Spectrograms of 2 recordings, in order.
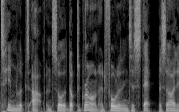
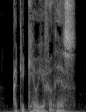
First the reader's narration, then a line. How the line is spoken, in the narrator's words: Gennaro whisper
